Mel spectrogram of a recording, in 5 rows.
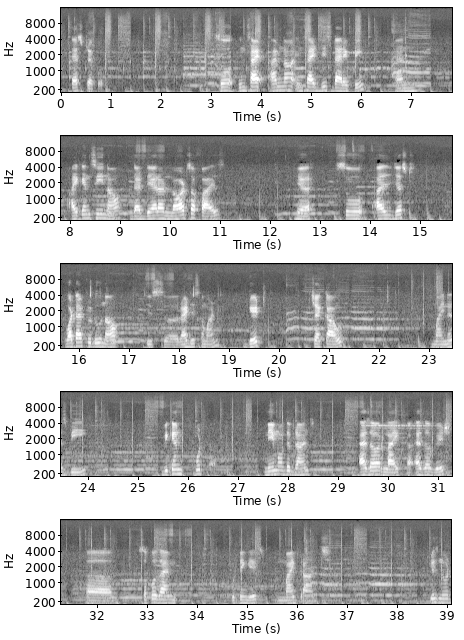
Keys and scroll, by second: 0.0-0.4 typing, 0.9 Tab, 1.8 Return, 19.2-24.4 typing, 35.8-39.0 typing.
